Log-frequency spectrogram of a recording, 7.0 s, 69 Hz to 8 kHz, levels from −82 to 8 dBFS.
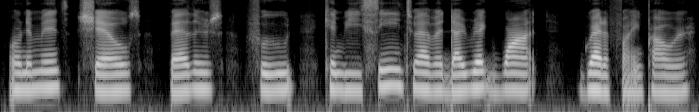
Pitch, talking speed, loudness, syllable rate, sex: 180 Hz, 120 wpm, -18 LUFS, 3.8 syllables/s, female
